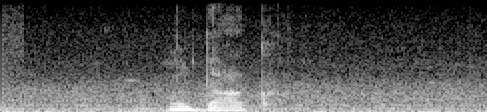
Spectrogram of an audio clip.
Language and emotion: Russian, neutral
